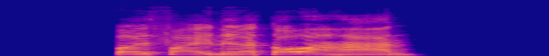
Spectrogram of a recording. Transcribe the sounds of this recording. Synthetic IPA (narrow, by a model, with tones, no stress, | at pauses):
pɤː˨˩t̪̚fa˧jnɯ˩˦ɐt̪o˥˩ʔaː˧ɦaː˩˦n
